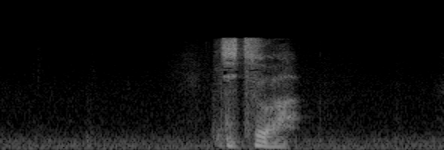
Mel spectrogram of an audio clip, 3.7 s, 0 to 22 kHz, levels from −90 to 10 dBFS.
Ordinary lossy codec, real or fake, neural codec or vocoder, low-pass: none; real; none; none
